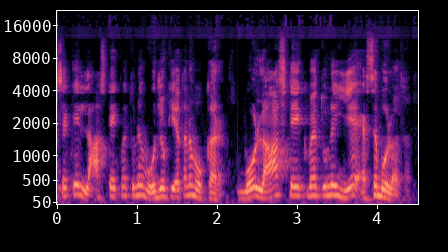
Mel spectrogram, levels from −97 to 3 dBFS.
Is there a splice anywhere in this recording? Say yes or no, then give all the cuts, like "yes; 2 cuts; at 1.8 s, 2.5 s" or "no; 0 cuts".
yes; 1 cut; at 2.2 s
